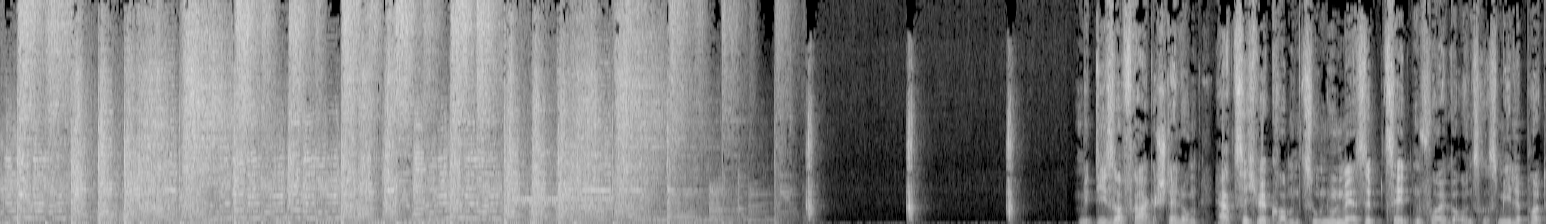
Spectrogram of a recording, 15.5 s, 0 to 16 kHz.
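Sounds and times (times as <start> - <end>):
loud busy music: 0.0 - 7.9
bomb time fuse ticking: 8.0 - 8.3, 9.0 - 10.4
speech: 10.8 - 15.4.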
